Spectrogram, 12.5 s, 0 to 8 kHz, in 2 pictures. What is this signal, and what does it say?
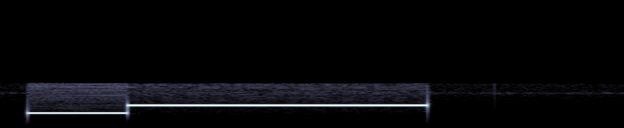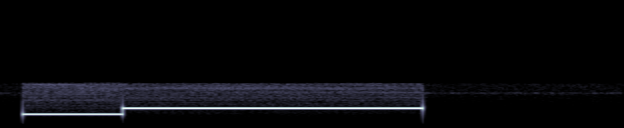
Two-tone page, heard as a one-second tone, then a three-second tone, about 950 then 1430 Hz, about 880 then 1250 Hz. It is heard from 0.3 to 10.5 s.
